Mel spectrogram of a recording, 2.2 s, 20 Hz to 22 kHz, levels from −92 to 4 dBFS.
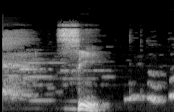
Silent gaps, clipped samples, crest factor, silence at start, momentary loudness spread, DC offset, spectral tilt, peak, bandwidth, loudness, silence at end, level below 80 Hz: none; under 0.1%; 18 dB; 0 s; 24 LU; under 0.1%; -2.5 dB/octave; 0 dBFS; 10 kHz; -13 LUFS; 0 s; -54 dBFS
